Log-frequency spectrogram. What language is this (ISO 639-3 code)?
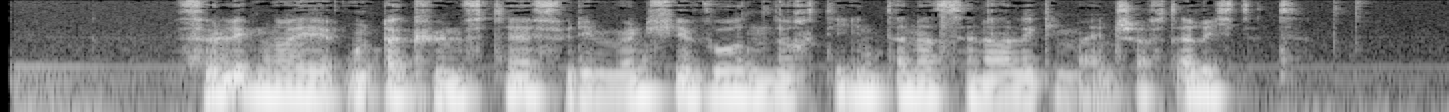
deu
